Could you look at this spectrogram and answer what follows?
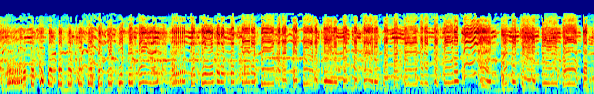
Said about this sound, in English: Now, hold it there. Cut out that quacking.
